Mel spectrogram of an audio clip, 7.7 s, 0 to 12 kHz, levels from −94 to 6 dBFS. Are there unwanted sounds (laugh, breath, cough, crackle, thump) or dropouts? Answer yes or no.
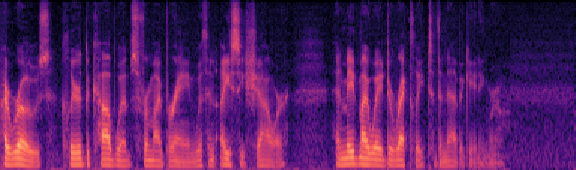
no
